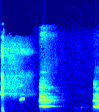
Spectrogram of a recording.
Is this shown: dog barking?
yes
